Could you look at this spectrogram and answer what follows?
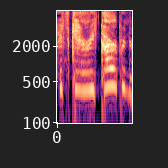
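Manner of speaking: put-on high, carrying yell. Retelling calling out to dad from across the street: imitating own yell. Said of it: "I just yelled from, like, across the street".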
